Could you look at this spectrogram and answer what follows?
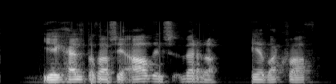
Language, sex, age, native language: Icelandic, male, 20-29, Icelandic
